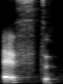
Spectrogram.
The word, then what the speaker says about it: est: And so here, for example, you have est, ouest, aussi but et test. Donc j'ai un test. Donc j'ai un test. Voilà. So here you see the final T is pronounced.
